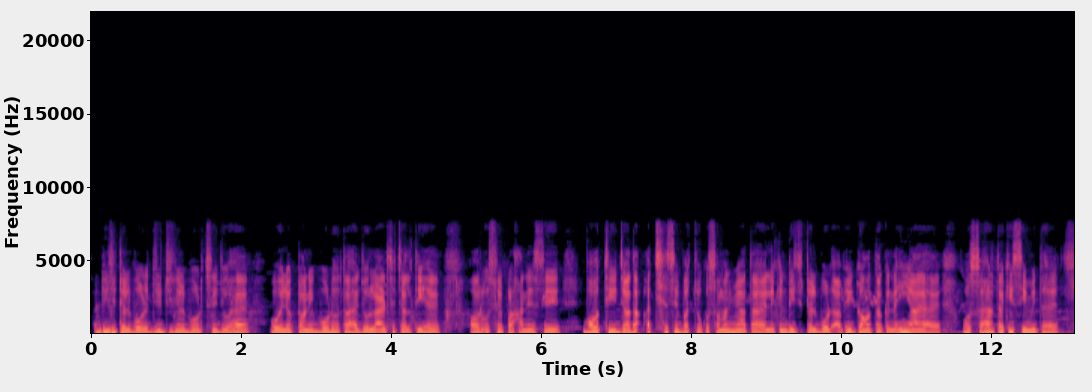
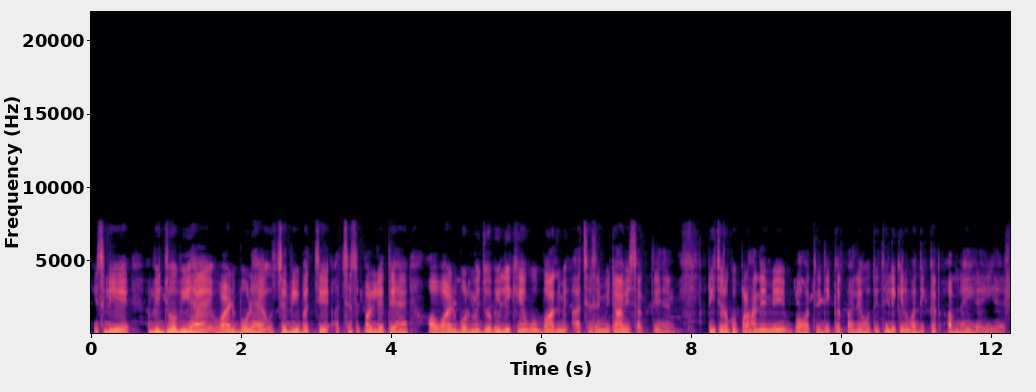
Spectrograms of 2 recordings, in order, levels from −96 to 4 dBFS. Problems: none marked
